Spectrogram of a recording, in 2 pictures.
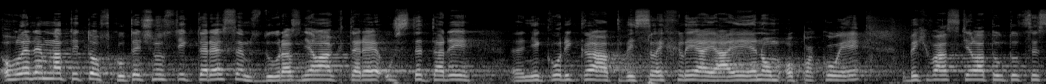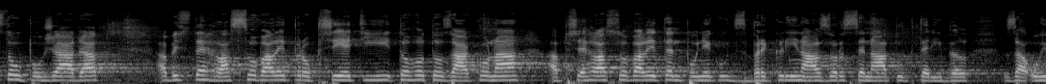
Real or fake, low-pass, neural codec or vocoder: fake; 14.4 kHz; vocoder, 44.1 kHz, 128 mel bands every 512 samples, BigVGAN v2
